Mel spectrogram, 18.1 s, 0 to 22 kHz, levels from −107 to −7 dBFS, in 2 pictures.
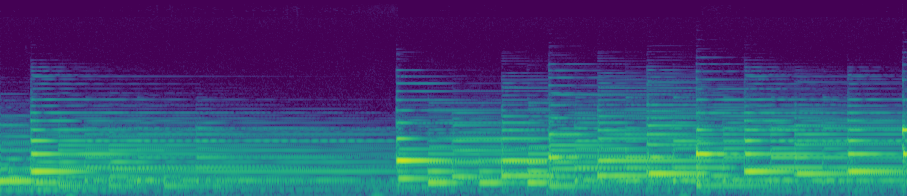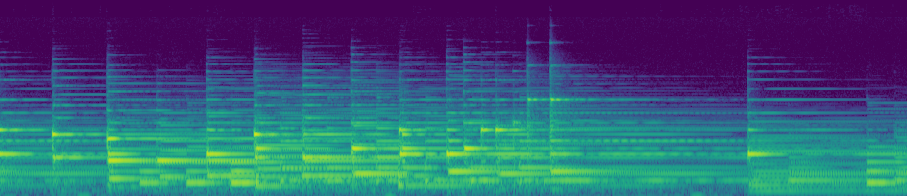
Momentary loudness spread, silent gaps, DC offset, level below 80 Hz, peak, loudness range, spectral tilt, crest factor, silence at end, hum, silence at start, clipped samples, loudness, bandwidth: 19 LU; none; under 0.1%; -60 dBFS; -8 dBFS; 9 LU; -6.5 dB/octave; 20 dB; 0 s; none; 0 s; under 0.1%; -26 LUFS; 7.8 kHz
